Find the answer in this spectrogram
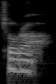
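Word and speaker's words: תורה: It's hardening the sound, so it's to ra, and so we have our consonant with a vowel and another consonant following no vowel, so it's a closed consonant. So there's one syllable right here, and here's the other right here. So it's Torah.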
